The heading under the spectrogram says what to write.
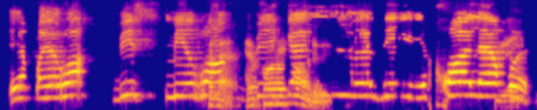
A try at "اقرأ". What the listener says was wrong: பிழை. ஈட சவுண்ட் வராட்டி பிழை. நீங்க இப்பதான் ஈடு சொல்றீங்க, ஓத போக்குல ஈ வருது இல்லையே, எக்கோரா ஓதுறீங்க, எக்கோரா எக்கோரா ஈயா வருது. எக்கோரா எக்கோராண்டு வாய்க்கு வர மாதிரி வயிறு கூடாது.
